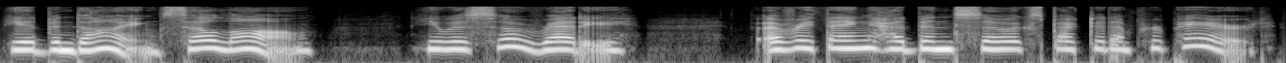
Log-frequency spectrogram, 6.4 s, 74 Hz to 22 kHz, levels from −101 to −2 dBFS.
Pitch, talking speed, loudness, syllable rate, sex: 255 Hz, 160 wpm, -18 LUFS, 5.0 syllables/s, female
